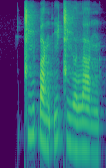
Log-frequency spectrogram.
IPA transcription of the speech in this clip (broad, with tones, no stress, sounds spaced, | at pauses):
c i˧˥ ɓ a˨˩ ŋ ʔ i˧˥ c i˨˩ ə̯ l a˨˩ ŋ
